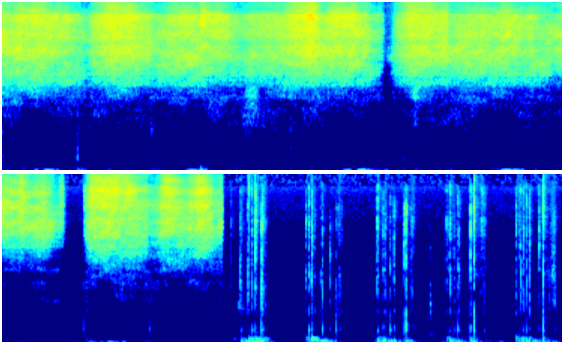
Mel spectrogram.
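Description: Fingernails scratch across the lid of a large, hollow, rigid cardboard gift box, making a steady bright hiss with faint low taps underneath for about ten seconds. The scratching then stops and gives way to a series of light, separate taps and brief scrapes on the lid, each with a hollow low thud.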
